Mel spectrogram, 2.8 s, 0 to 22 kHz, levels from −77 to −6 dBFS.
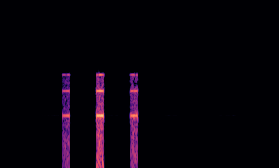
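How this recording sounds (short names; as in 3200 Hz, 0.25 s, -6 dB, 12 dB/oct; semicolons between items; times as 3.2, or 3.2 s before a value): a buzz of ramps at a fixed pitch in blocks of 32 samples; tremolo saw up 1.7 Hz, depth 95%; AAC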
